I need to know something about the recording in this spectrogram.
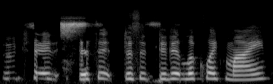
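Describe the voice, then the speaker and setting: A woman playing a tabletop roleplaying game, improvising in character in a halting, earnest way. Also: high-pitched, steady tone, no room sound.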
